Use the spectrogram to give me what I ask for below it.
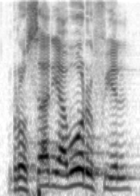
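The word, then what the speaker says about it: Rosaria Butterfield: Ella es Rosaria Borfield, así se pronuncia su nombre, y esta es su historia, se la voy a leer.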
